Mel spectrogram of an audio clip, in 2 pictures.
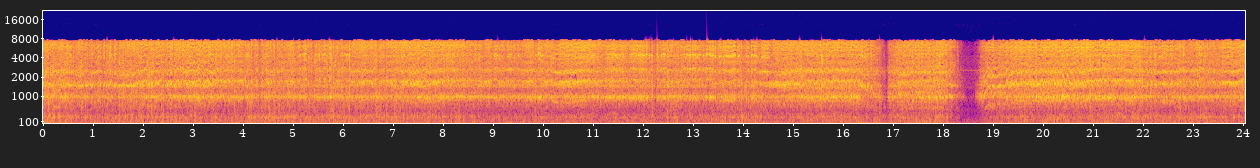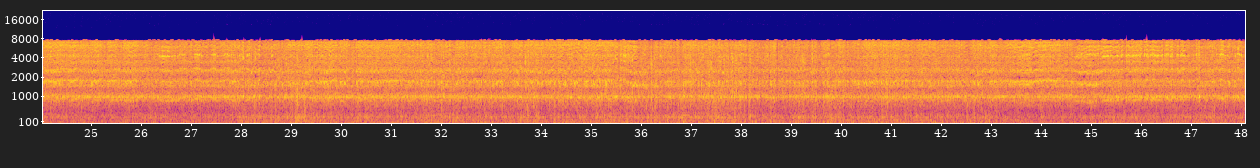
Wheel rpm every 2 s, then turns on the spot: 210, 210, 230, 230, 230, 230, 230, 210, 130, 120, 210, 220, 230, 230, 230, 240, 230, 220, 220, 230, 230, 230, 220, 230.
none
